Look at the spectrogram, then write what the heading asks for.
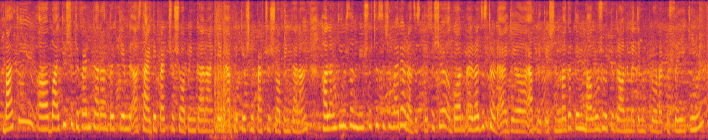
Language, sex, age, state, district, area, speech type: Kashmiri, female, 18-30, Jammu and Kashmir, Bandipora, rural, spontaneous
